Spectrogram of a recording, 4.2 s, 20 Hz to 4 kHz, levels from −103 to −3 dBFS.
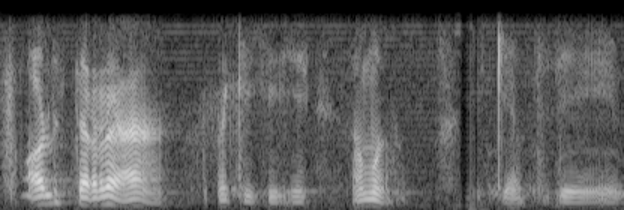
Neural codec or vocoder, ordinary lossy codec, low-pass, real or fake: none; none; 3.6 kHz; real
